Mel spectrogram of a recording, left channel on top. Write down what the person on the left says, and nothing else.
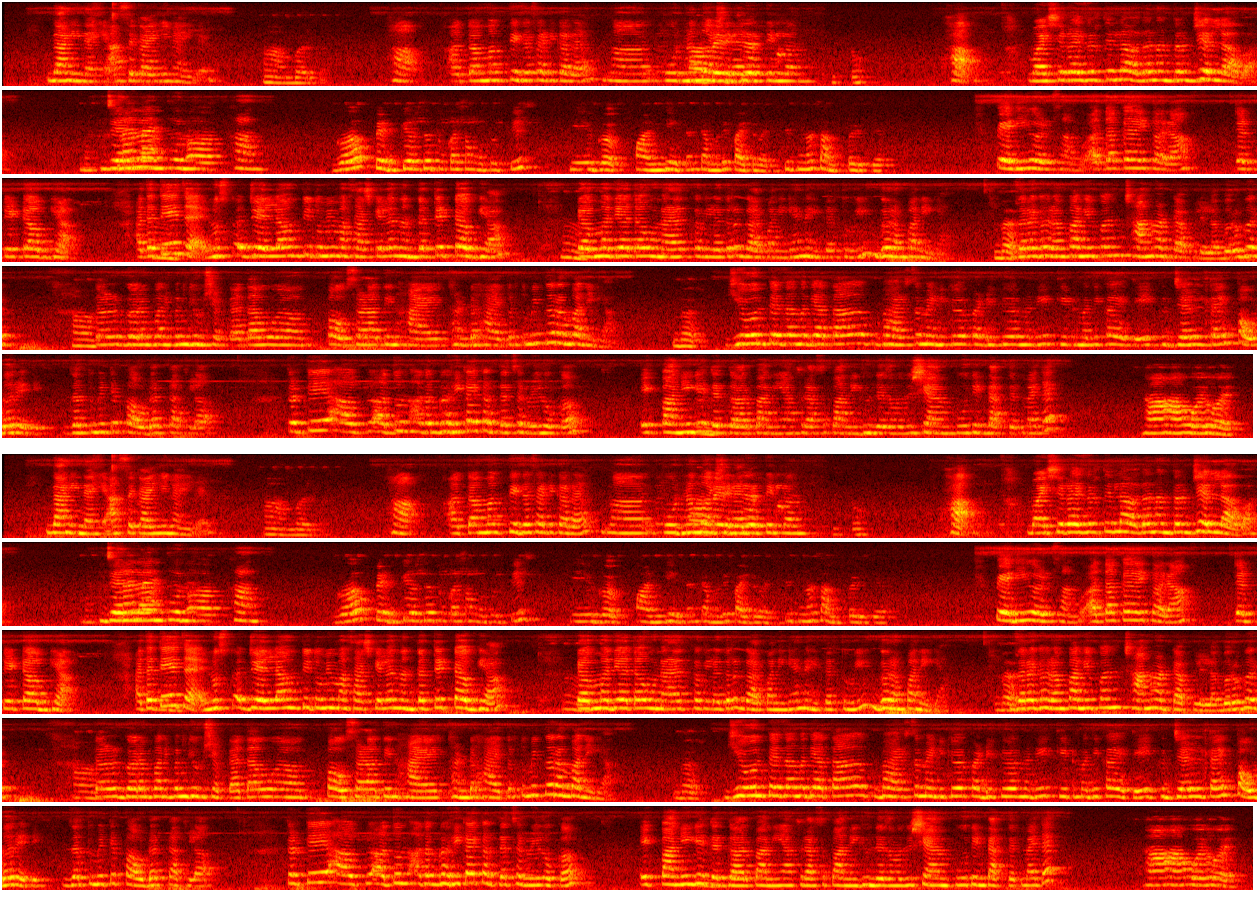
हा बरोबर
हा
पेडिक्युअर
दिसतो
नाही
नाही
अ
ग पेड केअर च तू काय सांग होतीस पाणी घ्यायचं आणि त्यामध्ये पाय ठेवायचा तिथून सांग पर
हम्म
हम्म
बर
हा
बर
हम्म
हा हा होय होय.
